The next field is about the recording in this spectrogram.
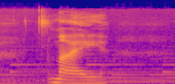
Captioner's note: sighs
